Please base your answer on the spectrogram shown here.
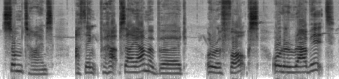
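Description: A woman voicing a cheerful, gentle country boy who loves animals, with louder, brighter delivery than her narration. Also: fairly high pitch, animated, measured pace, dry recording, voice pushed up. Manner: warm and gentle.

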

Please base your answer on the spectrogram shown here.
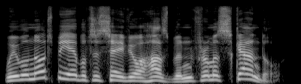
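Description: A man's voice: high-pitched, big pitch swings, a little fast, a bit bright, smooth, no room sound, studio quality, pitched above the performer's own voice. A man voicing a cool, insistent male detective in a storybook reading, firm and pressing.

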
